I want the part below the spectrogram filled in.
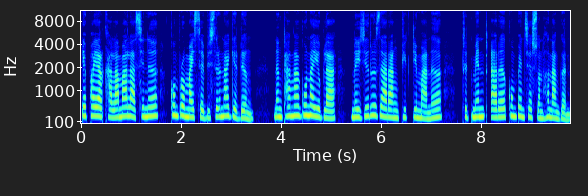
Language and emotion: Bodo, neutral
